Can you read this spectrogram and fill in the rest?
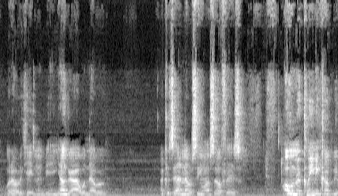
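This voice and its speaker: Fields: Sex: man. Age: 30s. Pitch: very low. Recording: echoey room, steady background noise. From Orlando, Florida. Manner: laid-back, repeats filler phrases. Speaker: vlogger, small business owner. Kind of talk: casual reflective monologue. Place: relaxed spot, drinking a beer.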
